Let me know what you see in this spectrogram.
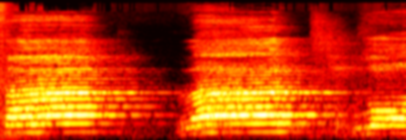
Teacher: زبان کا کنارہ تھوڑا سا باہر آئے گا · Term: حروف لثویہ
